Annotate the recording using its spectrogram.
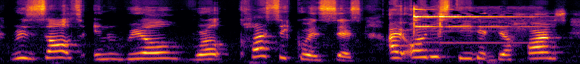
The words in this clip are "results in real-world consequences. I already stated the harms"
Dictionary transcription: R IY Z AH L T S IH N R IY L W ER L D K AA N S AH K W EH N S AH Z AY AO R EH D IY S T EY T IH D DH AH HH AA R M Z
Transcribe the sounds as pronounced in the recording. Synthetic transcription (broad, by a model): R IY Z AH L T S IH N R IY L W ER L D K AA N S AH K W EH N S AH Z AY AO L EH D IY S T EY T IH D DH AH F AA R M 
